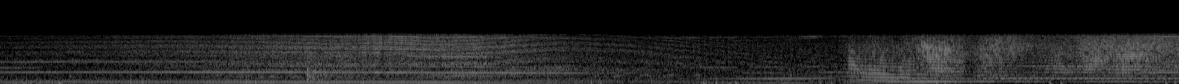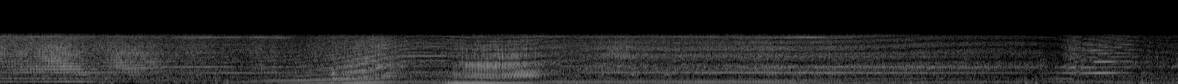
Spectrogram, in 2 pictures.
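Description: Thunder Tiger Raptor E700 electric RC helicopter flying aerobatic figures: motor whine and rotor noise that keep gliding up and down in pitch, growing louder with strong sweeps from about eight seconds in to about seventeen.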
